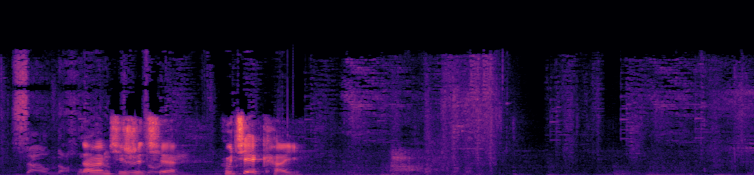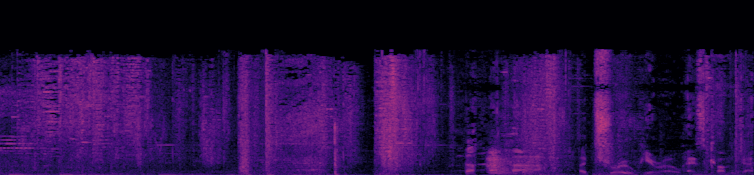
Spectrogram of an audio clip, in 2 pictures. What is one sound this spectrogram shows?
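Video game battle effects clash, zap and whoosh as characters fight.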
